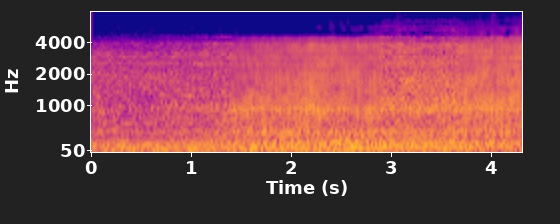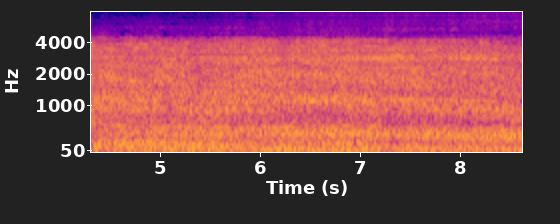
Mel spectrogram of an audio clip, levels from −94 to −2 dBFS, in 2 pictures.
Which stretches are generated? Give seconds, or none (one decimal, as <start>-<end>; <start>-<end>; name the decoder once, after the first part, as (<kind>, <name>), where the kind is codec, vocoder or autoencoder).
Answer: 1.4-2.9 (vocoder, Vocos); 3.7-4.4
